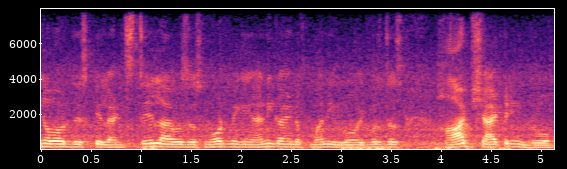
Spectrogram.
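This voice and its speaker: Against noticeable background noise, a man with a non-native accent speaks at a fairly high pitch in a monotone, flat intonation. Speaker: vlogger, freelance copywriter. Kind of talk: personal video diary. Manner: halting, repetitive.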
